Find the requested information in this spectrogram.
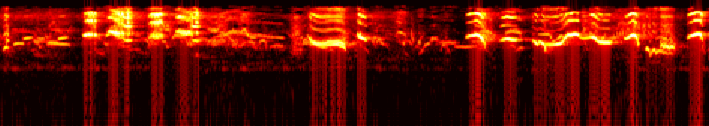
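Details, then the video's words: Oriental magpie-robin (kacer) song, used to provoke another magpie-robin into singing: rapid varied phrases of sweet whistles, buzzy notes and sharp chirps, with bursts of high trills and rising-falling slurs, a faint steady hum beneath. "COBA DIPANCING DENGAN KICAUAN KACER INI"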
